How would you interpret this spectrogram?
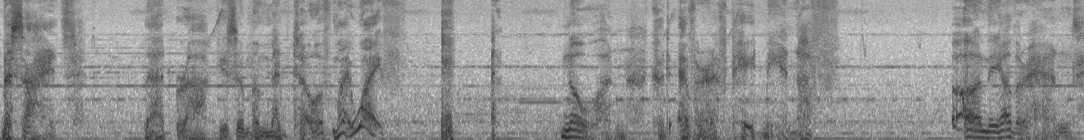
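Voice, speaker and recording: Dying old treasure hunter in a game, very croaky, halting and breathy, wistful, music behind. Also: male voice, lowish voice, big pitch swings, exaggerated voice. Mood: rueful. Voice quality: breathy, gravelly. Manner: halting, labored speech. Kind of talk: dramatic game cutscene acting. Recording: music under the voice.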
